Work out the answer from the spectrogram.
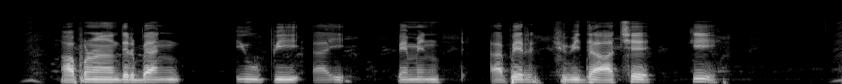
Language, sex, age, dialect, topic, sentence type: Bengali, male, 18-24, Northern/Varendri, banking, question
